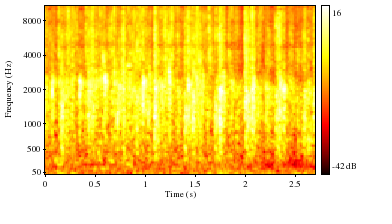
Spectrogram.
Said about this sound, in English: Next up, a representative from First American Title. Claps.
